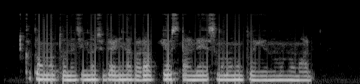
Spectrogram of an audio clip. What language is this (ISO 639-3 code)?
jpn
